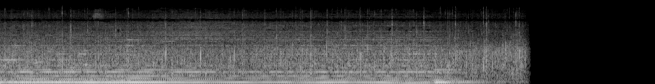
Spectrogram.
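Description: Live band of keyboard, guitars and drums holding a sustained chord, with audience applause over it. The sound cuts off abruptly a little over five seconds in.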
